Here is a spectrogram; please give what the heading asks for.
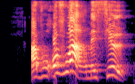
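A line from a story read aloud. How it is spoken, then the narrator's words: Shouted. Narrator (French): leur cria Pardaillan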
